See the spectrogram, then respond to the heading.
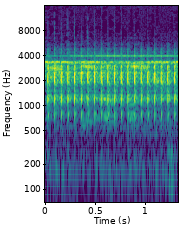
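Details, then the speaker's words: Brand and Millen Co-op 751 five-tube radio on 120 V with two weak tubes, tuned to a station: rapid even popping about twelve per second over a steady high tone; intermittent interference from an unknown source. "So that interference, which is just showing up, which comes from I don't know where, comes and goes, does exactly what you heard. Pop, pop, pop, pop."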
